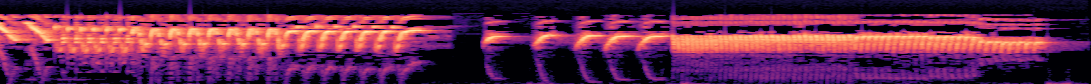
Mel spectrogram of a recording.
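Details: Spanish Timbrado canary song of rapid descending trilled phrases, a short pause, a few separate swooping whistled notes, then a long steady rattling trill held for about four seconds.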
